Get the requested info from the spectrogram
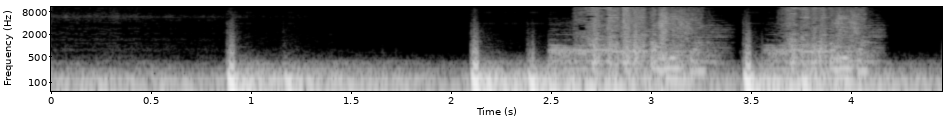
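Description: Intro sound effects: a low rumbling drone with deep, heartbeat-like thuds about every second and a half, and two short bursts of hiss in the second half.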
